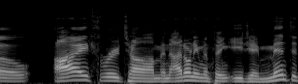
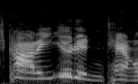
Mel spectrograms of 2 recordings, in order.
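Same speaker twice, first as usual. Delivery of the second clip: put-on voice, higher and louder; 10 semitones higher, 5 dB louder than usual. Imagining how a sweet guest might react when her name is called wrong: impression of Joy getting mad. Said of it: "This is my impression of Joy".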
